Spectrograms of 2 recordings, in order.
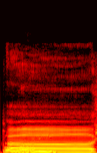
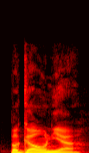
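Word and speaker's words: Bugonia: Bologoney. Uh it's Beonia.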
